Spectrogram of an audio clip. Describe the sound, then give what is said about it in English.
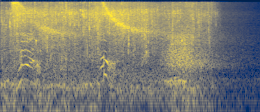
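A powerful blast strikes a barrier with a loud, sustained booming roar that rushes on for over two seconds, then quickly fades away. “I'll blast my way through this thing.”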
